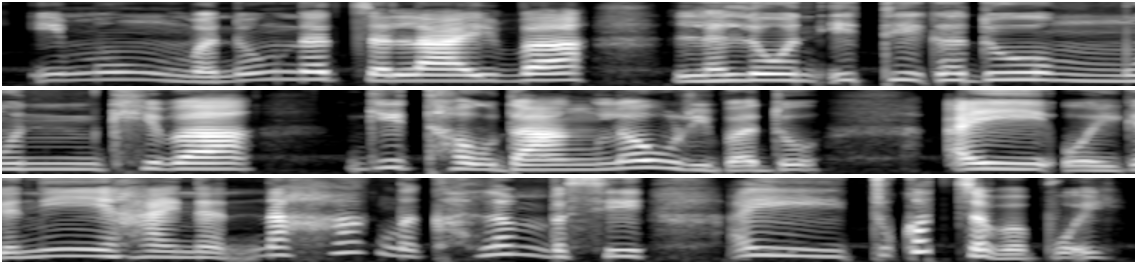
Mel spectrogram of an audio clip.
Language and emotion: Manipuri, disgusted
